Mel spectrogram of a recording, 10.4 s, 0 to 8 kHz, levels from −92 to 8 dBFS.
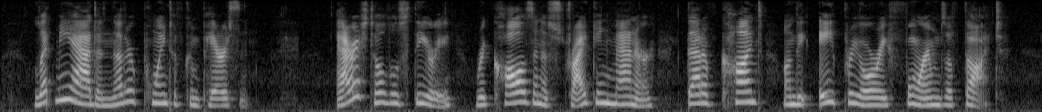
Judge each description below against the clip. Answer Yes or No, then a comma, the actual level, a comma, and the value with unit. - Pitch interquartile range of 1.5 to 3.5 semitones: No, average, 4.6 semitones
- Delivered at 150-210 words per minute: No, average, 140 wpm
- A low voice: No, high, 225 Hz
